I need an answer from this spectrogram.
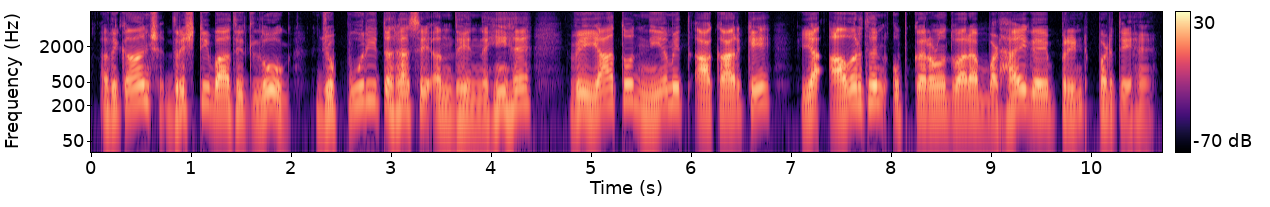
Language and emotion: Hindi, neutral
